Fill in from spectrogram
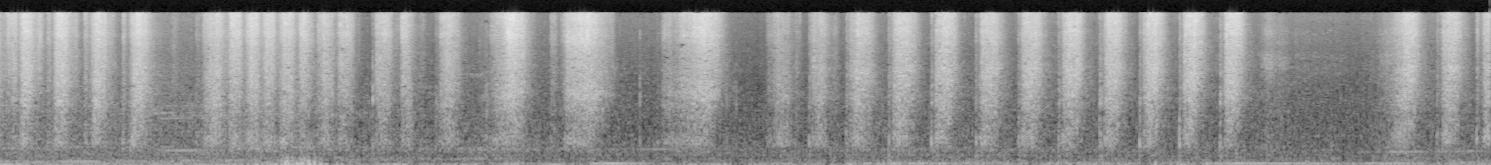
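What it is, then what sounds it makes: Wet rug being scrubbed. A hand scrubs a small, flat, dirty, wet pink rug lying on a terrazzo tile floor, working a stiff bristle hand brush back and forth. It makes a steady, fairly fast run of bright, hissing scrub strokes, about two or three per second, with uneven spacing and a soft low rumble beneath.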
